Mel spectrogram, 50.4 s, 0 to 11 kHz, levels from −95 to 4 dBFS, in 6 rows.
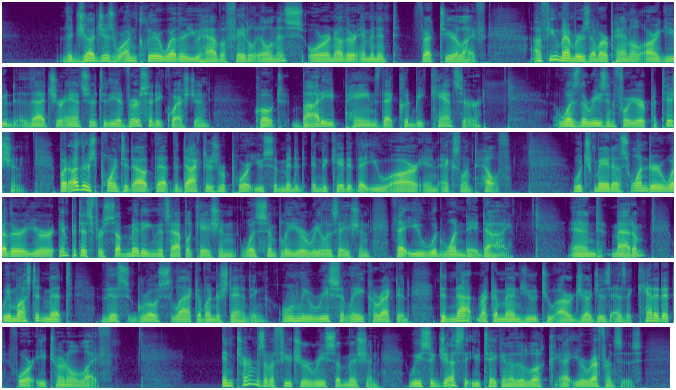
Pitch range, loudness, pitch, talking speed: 100-120 Hz, -17 LUFS, 110 Hz, 150 wpm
